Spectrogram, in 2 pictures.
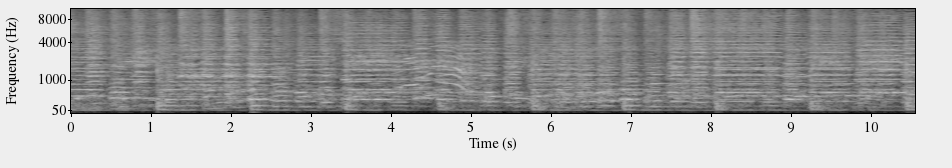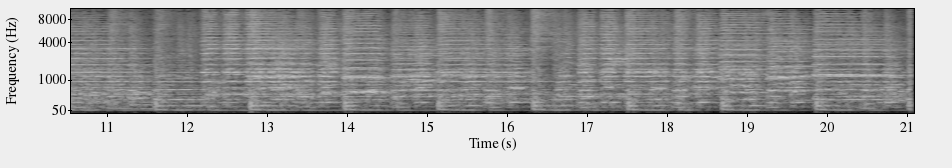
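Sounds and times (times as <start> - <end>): brass band playing chords: 0.0 - 21.0
steady drum beat: 0.0 - 21.0.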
